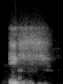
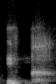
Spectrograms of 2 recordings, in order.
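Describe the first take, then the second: First: The ch is said as a soft sh. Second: The ch is said as a hard k. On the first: The speaker calls it right. "if it goes with I, then it takes the sh sound" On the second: The speaker calls it wrong. "this word is not ik"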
